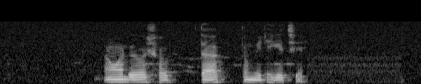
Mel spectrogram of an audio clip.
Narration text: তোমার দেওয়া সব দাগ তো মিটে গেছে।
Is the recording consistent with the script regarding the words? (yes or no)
no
